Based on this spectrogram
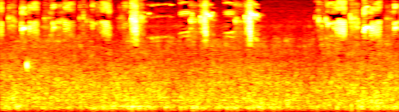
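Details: A male Calliope hummingbird singing: very high, thin, sputtering bursts come in short irregular clusters of a few notes, some sharp and metallic, over a quiet hiss.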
